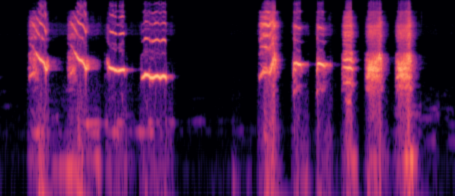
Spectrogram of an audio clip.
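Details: Greater green leafbird in a cage, training recording: a few slurred whistles and a level ringing note, a pause, then a series of loud harsh buzzy bursts with some short whistled notes.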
